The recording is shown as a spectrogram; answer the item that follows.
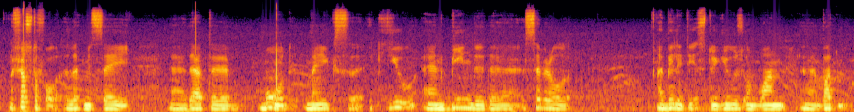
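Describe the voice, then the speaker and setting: The speaker goes at a very slow pace, with long, frequent pauses. Noticeable background noise is present. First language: not English. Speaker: gaming video creator. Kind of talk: tutorial. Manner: halting, many fillers.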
